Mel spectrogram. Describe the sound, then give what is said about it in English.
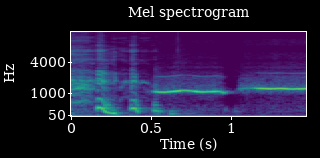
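Someone whistles a Western movie theme: a couple of quick swooping notes, then a long steady held tone that breaks briefly and resumes. No one speaks. “I can't whistle anymore. I was trying to sing the theme to a Clint Eastwood Western.”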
